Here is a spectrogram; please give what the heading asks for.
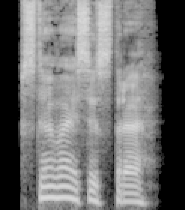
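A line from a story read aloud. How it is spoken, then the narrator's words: Sighing. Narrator (Russian): вздохнула Танитагра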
